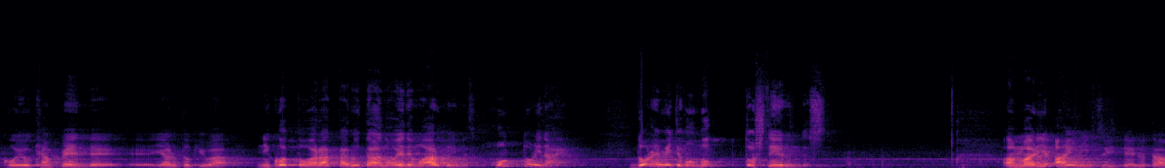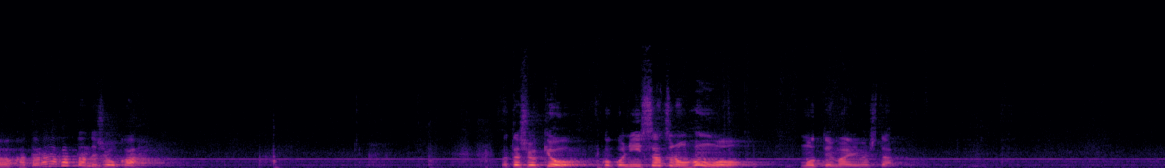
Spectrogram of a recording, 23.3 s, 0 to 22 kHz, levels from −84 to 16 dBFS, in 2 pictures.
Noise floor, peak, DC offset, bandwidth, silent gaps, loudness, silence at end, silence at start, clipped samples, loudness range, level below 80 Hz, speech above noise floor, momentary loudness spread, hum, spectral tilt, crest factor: -58 dBFS; -2 dBFS; under 0.1%; 10 kHz; none; -24 LUFS; 2.7 s; 0.05 s; under 0.1%; 11 LU; -88 dBFS; 34 dB; 16 LU; none; -5 dB/octave; 24 dB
